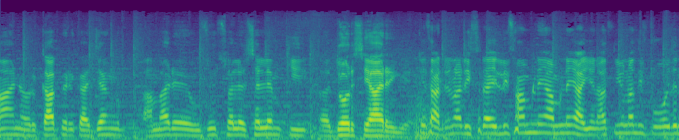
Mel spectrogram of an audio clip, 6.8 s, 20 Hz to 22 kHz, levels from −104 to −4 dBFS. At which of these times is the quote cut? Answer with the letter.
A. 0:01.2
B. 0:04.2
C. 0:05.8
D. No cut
B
